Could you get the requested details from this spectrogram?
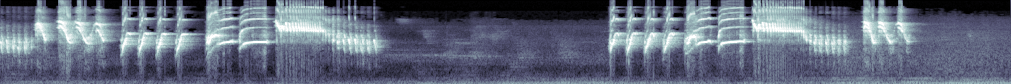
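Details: Orange-headed thrush, caged bird in Bali, singing fast runs of rapidly repeated sharp notes followed by swooping whistled flourishes, the pattern repeating after a pause, over a low hum.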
